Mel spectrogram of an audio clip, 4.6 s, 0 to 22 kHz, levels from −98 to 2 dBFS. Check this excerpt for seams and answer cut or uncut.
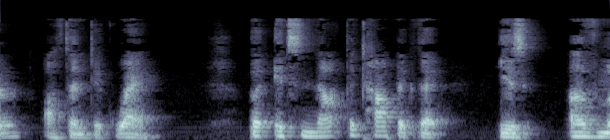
uncut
